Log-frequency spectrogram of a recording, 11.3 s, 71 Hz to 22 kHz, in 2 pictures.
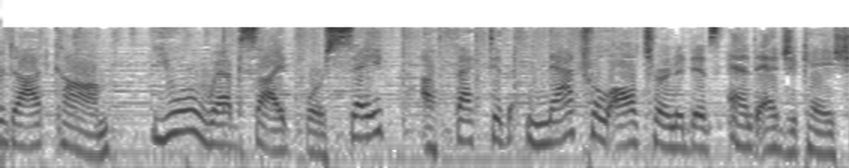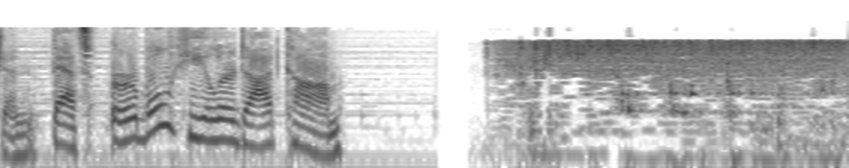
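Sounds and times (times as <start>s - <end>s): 
speech: 0.0s - 8.0s
faucet water running into a sink: 8.9s - 11.3s.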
